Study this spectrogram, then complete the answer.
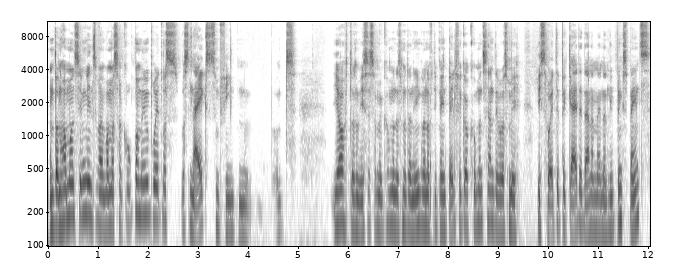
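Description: This man has a bright, sharp tone and a fairly high pitch. He speaks at a fairly quick pace with fairly even intonation. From Upper Styria, Austria. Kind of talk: casual interview chat.

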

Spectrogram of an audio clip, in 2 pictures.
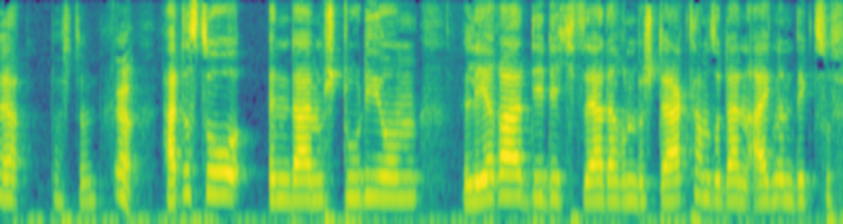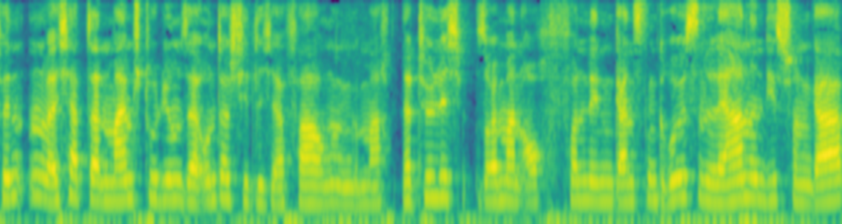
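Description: On a very clean recording with a silent background, a woman with an unremarkable speaking voice talks at a fairly quick pace, her fairly high pitch held in fairly even intonation. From Bavaria. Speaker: podcast host and saxophonist. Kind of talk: casual interview.

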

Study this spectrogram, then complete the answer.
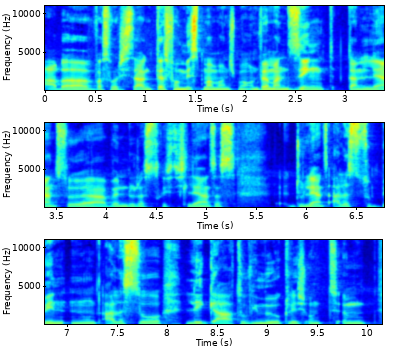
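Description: Using a normal speaking voice, a man of medium pitch talks at a moderate pace with ordinary pitch variation. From Germany, Karlsruhe area (Baden). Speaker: musician and percussionist. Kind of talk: interview.

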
